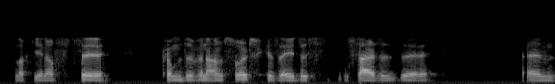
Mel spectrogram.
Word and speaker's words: Van Amersfoort: Is that how it's pronounced? Yeah, it is. Yeah, Van Amersfoort.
